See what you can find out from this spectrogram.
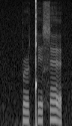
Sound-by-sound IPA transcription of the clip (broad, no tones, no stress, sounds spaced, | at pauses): p ə˞ ǃ ɪ ɬ ɛ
